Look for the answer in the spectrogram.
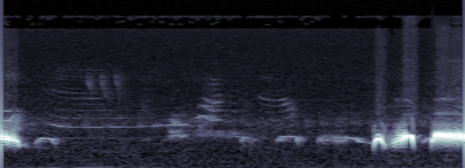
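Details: Spotted dove lure calling to attract wild doves: mostly faint, scattered soft coos, ending in a loud phrase of two short notes that runs into a long coo.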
